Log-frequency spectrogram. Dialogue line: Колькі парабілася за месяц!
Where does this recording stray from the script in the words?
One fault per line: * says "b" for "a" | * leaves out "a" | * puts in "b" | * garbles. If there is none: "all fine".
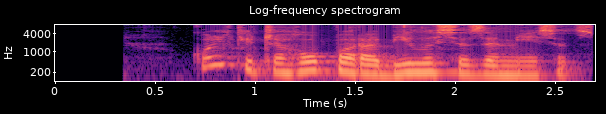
* puts in "чаго"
